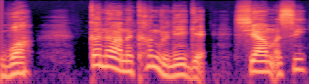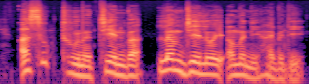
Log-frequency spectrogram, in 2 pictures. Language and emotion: Manipuri, surprised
